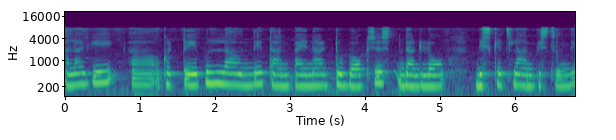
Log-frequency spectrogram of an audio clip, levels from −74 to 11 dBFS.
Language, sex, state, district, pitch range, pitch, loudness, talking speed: Telugu, female, Andhra Pradesh, Guntur, 205-225 Hz, 215 Hz, -17 LUFS, 125 wpm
